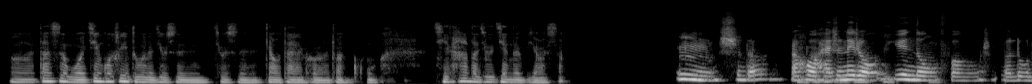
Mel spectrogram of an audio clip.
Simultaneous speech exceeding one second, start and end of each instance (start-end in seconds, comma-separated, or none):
7.9-9.4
